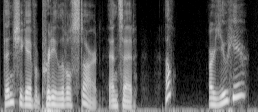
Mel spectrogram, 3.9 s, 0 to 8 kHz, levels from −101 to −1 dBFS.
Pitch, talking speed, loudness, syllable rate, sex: 135 Hz, 200 wpm, -21 LUFS, 6.6 syllables/s, male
